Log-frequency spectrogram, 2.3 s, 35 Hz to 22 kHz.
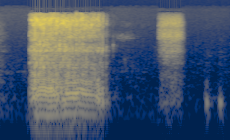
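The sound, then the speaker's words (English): A person blows a loud, buzzy raspberry lasting under a second, then a shorter second one, followed by two faint low puffs. No talking. “This raspberry is accompanied by 5 bees straight across above Garfield's head to indicate, I believe, this noise.”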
